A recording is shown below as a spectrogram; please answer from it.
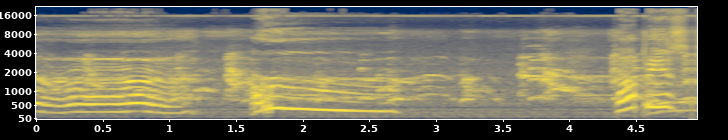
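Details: Dog howling toward other dogs: long wavering howls sliding slowly downward, one after another, with a rising yelp at the end and some speech-like sounds mixed in.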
